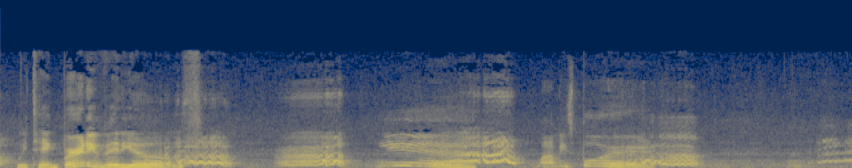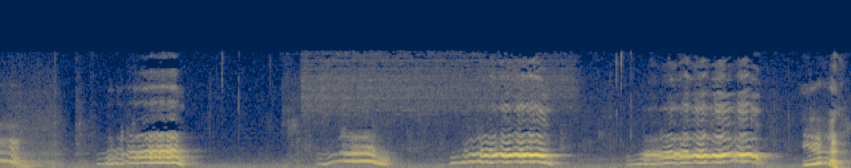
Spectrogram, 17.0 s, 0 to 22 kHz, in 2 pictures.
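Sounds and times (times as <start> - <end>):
parrot calling: 1.6 - 3.6, 4.5 - 5.3, 6.3 - 7.1, 8.0 - 10.6, 11.7 - 14.2, 14.8 - 16.3.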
